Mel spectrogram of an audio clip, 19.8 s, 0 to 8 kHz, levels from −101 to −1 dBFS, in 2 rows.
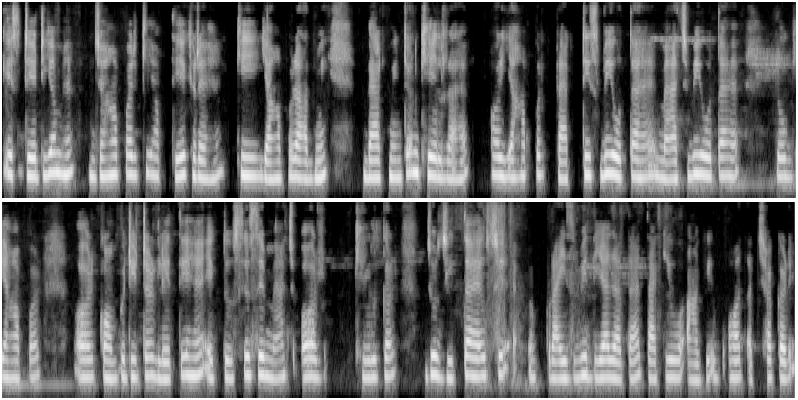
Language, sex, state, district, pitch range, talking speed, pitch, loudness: Hindi, female, Bihar, Darbhanga, 220-250 Hz, 170 wpm, 235 Hz, -17 LUFS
